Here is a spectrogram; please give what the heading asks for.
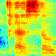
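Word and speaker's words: castle: है वेनसडे में डी कसल में टी थम में बी है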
